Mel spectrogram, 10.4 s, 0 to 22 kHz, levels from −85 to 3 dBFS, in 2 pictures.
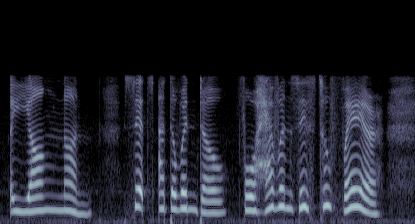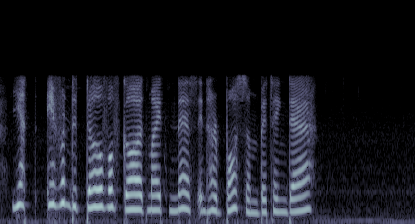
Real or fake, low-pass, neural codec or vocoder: real; 5.4 kHz; none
